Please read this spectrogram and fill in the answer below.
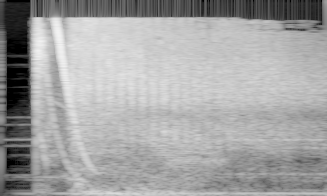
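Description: Channel logo sting: a short gap, then a sharp falling whoosh over a deep bass boom, fading into a held shimmer of ringing tones.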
